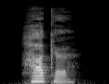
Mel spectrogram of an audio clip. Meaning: 1. heel (of the foot or shoe) 2. hoe
- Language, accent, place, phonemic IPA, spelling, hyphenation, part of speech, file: German, Germany, Berlin, /ˈhakə/, Hacke, Ha‧cke, noun, De-Hacke.ogg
